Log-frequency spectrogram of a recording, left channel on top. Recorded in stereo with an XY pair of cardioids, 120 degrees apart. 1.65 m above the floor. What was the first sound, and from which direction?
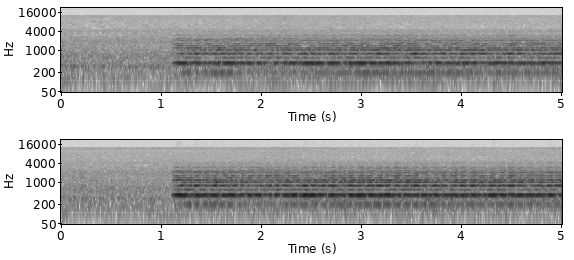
A violin, 50° right.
